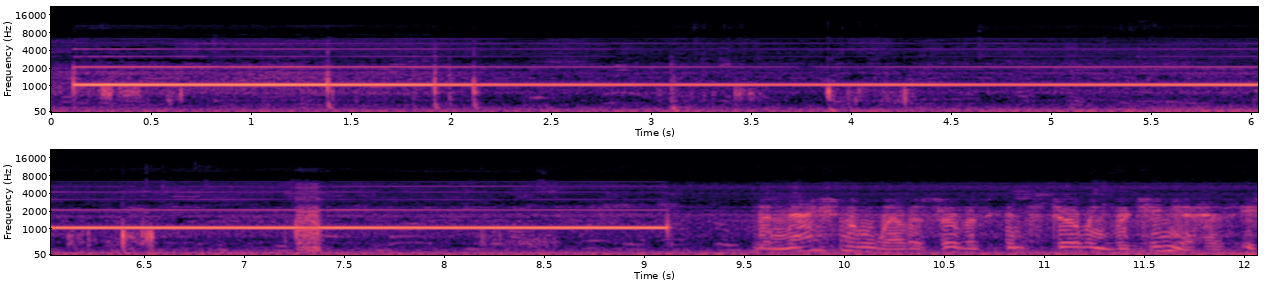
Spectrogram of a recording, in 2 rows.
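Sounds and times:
steady alarm tone from radio speaker: 0.0 - 9.2.

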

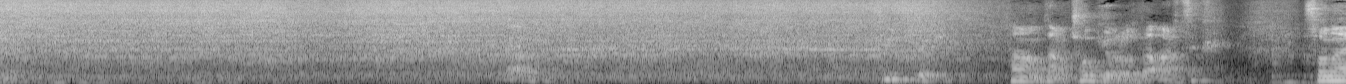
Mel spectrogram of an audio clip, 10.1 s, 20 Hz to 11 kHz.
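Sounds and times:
hair dryer blowing: 0.0 - 8.0.

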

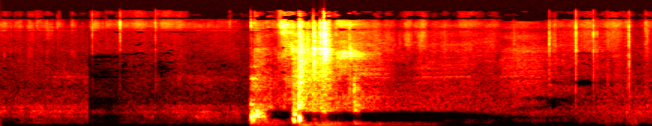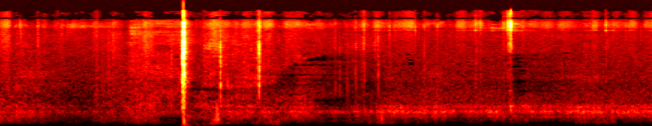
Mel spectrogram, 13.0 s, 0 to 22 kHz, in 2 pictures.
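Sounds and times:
tools knocking and rattling: 2.6 - 3.8.

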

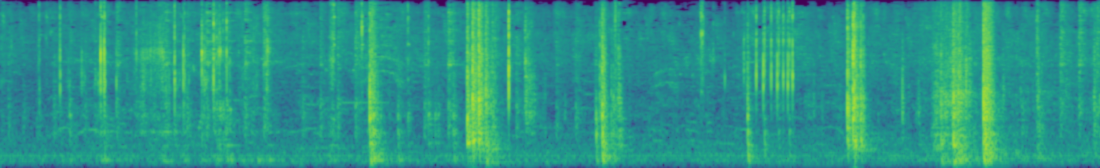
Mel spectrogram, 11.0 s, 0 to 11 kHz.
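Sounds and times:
metal tools clicking and scraping: 0.0 - 5.9, 6.9 - 8.2.

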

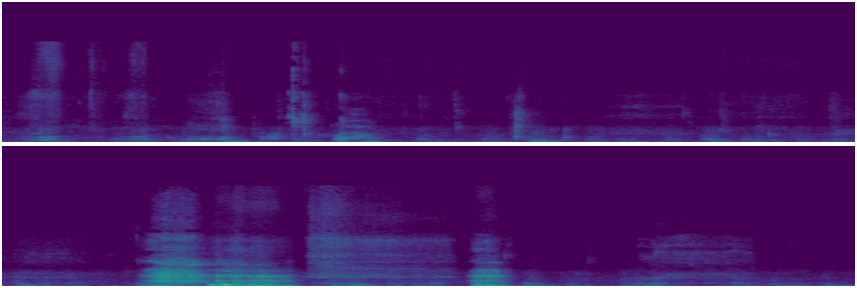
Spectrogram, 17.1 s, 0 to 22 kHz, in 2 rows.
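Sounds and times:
person gasping and huffing: 9.9 - 12.2.

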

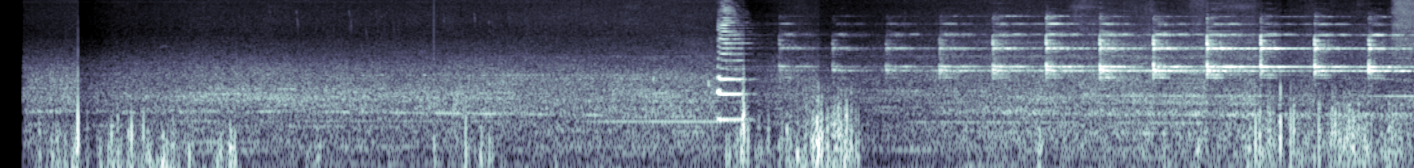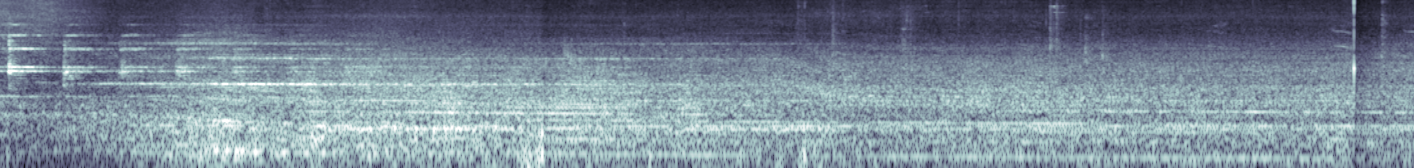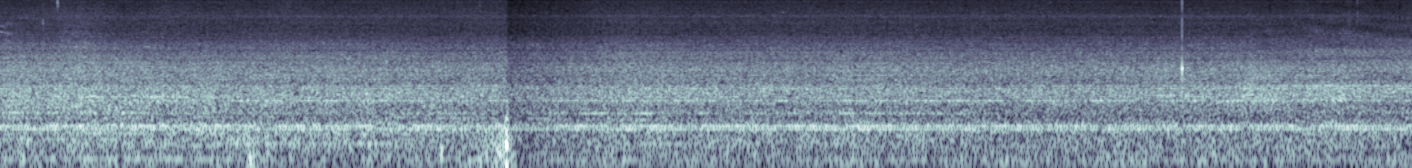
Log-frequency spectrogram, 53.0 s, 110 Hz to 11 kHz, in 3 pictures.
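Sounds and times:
train engine and wheels rumbling: 0.3 - 53.0
train horn: 8.9 - 9.8, 17.4 - 23.0
train bell ringing: 9.0 - 22.8, 34.3 - 34.6.

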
